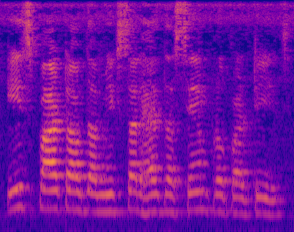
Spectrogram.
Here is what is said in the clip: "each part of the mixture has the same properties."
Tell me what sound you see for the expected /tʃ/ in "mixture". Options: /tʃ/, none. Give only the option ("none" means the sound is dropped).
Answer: none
